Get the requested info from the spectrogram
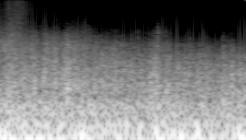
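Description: Loud, deep sustained rumble of a cinematic logo-reveal sound effect, the tail of a boom that hits just before.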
